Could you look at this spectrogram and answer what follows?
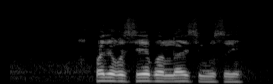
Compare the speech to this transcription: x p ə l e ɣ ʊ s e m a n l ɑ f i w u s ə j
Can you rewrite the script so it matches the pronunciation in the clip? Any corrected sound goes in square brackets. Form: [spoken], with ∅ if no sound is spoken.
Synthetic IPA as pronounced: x p ə l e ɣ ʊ s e [b] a n l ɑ [s] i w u s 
